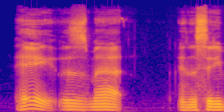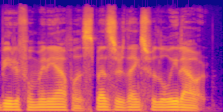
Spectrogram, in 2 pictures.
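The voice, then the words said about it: Hoarse, sick, partly lost voice. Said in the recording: “I am sick. Can you tell? ... You sound terrible. ... Kind of lost my voice a bit here.”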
